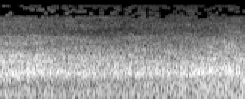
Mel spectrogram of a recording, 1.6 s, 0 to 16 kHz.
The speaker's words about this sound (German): Ganz schön viel Verkehr. Ja, ganz schön viel. Auto 2 und 3.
